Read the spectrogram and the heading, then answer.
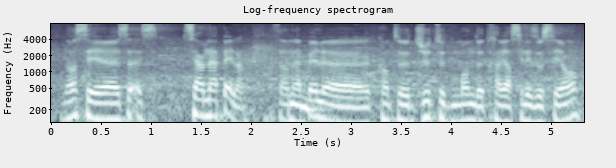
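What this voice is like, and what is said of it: Quebec French accent. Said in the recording (French): “J'aime trop l'accent.”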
